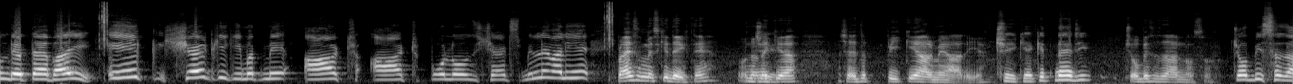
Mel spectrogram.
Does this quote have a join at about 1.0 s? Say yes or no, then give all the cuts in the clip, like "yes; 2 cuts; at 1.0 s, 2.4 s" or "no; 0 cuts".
yes; 2 cuts; at 1.0 s, 6.0 s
